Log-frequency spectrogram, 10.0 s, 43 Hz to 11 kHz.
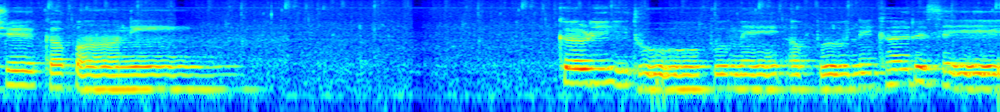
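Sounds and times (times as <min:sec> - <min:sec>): steady rain: 0:00.0 - 0:10.0.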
